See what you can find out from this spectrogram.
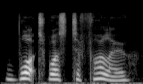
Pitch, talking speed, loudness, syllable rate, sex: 225 Hz, 165 wpm, -18 LUFS, 4.0 syllables/s, female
